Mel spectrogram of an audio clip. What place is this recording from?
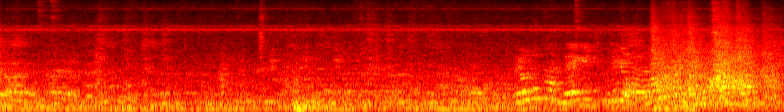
restaurant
